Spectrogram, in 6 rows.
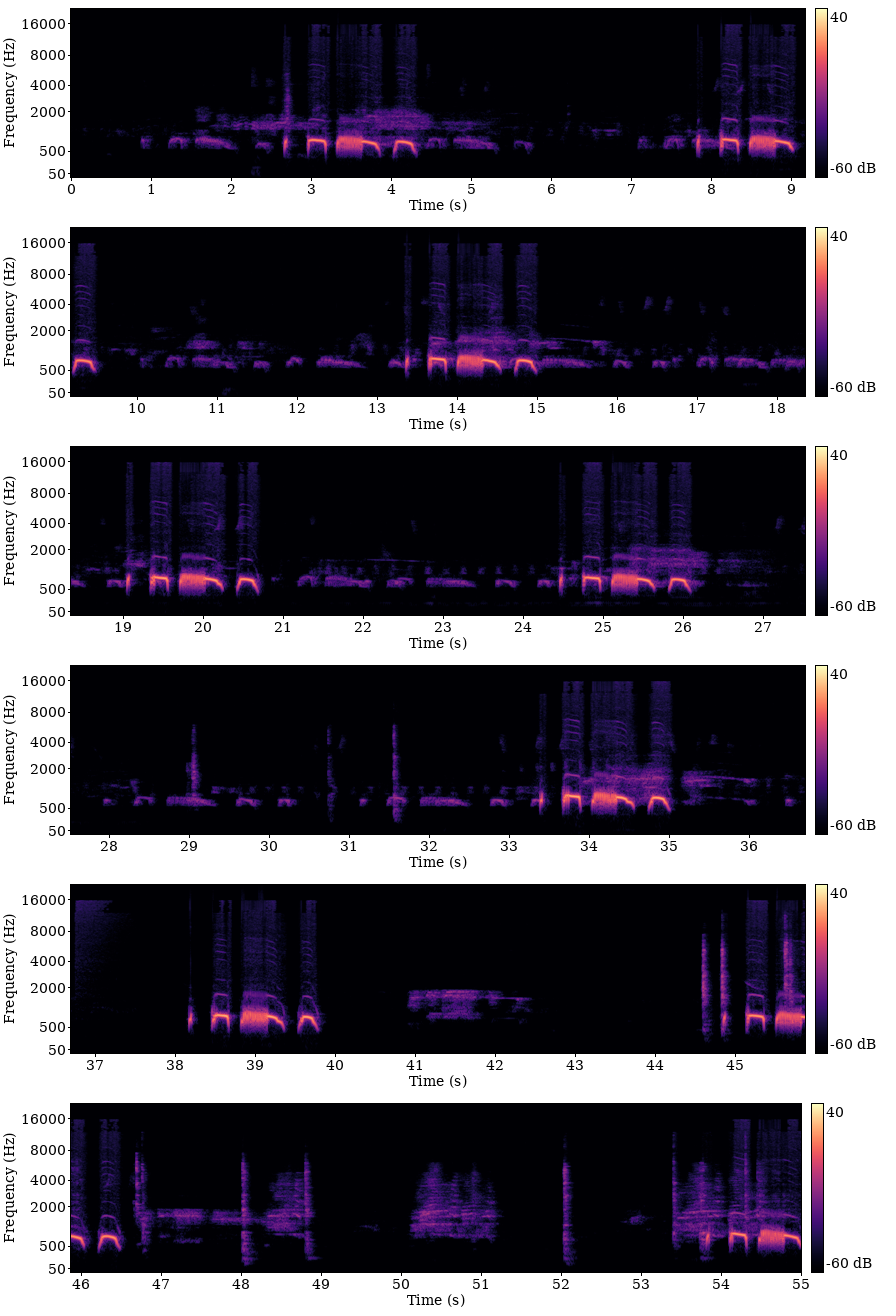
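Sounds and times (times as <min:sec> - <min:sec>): dove cooing: 0:00.8 - 0:06.0, 0:07.0 - 0:26.9, 0:27.8 - 0:36.7, 0:38.2 - 0:39.9, 0:44.8 - 0:48.9, 0:53.4 - 0:55.0
softer lower coos: 0:33.4 - 0:35.1, 0:53.8 - 0:55.0.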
